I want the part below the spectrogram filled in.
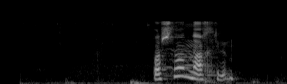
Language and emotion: Russian, angry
